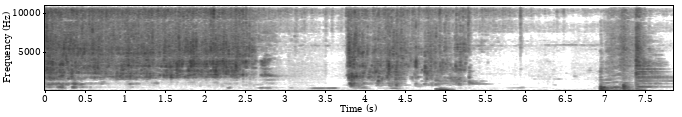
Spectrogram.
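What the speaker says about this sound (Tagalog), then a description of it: "Lagyan natin ng tubig." Water pours into a pot of chicken soup being made with lemongrass, a steady close rush that breaks off, returns in a shorter burst and ends with a brief splash.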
